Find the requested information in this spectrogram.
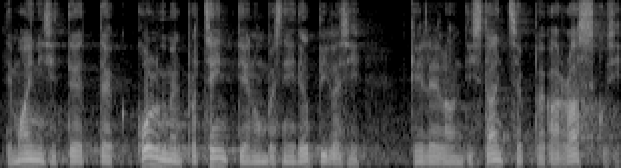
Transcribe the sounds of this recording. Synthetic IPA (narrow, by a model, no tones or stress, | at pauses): t̪e̞mɑjnisit̪ːˑe̞ːt̪ˑːeko̞lmkymed̪̚pro̞t̪se̞nʲt̪ːˑio̞numb̥e̞sne̞jd̪̥ɤpːˑilɑsʲi | ke̞lːe̞lo̞nd̪̥ist̪ɑnʲt̪sɤpːˑeɡ̥ɑɾɑskusḭ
